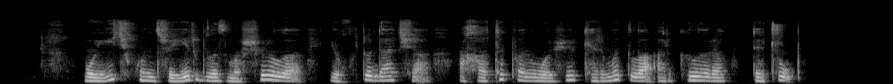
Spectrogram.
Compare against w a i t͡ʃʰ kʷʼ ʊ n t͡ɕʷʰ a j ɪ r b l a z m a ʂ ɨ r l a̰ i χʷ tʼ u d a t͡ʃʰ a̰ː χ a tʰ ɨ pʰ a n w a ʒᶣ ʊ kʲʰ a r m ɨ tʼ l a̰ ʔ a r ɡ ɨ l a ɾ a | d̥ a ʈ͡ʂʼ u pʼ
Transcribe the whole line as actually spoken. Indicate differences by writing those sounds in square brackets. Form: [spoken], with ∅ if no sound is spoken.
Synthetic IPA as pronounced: w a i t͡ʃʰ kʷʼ ʊ n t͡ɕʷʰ a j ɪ r b l a z m a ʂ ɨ r l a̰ i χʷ tʼ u d a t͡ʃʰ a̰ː χ a tʰ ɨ pʰ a n w a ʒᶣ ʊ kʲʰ a r m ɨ tʼ l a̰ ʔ a r ɡ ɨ l a ɾ a | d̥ a ʈ͡ʂʼ u pʼ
